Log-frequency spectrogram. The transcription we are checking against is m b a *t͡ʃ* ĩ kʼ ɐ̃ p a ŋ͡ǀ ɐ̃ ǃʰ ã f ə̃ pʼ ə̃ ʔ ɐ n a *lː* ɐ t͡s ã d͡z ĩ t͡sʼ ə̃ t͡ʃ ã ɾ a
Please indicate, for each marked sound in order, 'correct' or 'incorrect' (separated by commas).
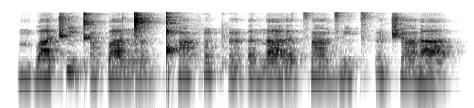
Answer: correct, incorrect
